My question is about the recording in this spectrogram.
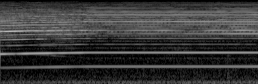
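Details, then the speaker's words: RC brushless motor on a SKYRC motor analyzer: 40,000–45,000 RPM at about 4.6 amps with little RPM lost; clean steady high whine; normal brushless motor run. "so we're halfway we're at 40 000. and it's 4.6 45 000. so we haven't lost a lot of RPMs"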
